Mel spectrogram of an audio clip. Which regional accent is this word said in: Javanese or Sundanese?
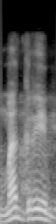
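Sundanese. Said with a Sundanese accent, throaty G sound. "Kalau orang Sunda bilangnya maghrib gitu G-nya itu"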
